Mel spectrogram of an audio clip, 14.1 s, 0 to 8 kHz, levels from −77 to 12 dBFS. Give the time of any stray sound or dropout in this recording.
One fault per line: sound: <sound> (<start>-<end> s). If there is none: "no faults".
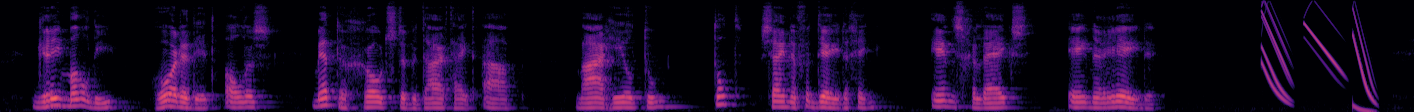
sound: chirp (12.6-13.8 s)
